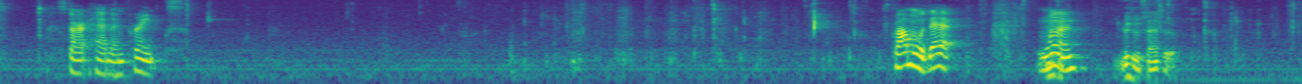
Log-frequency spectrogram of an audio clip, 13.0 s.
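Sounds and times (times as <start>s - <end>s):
chewing: 3.4s - 9.0s, 11.5s - 13.0s.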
